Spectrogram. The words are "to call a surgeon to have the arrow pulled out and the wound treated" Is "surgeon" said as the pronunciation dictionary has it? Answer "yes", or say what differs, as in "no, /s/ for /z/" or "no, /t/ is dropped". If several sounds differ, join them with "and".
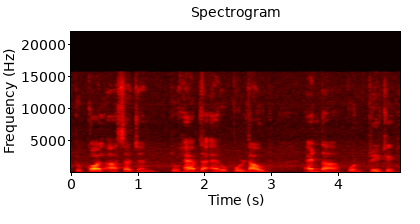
yes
